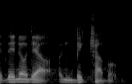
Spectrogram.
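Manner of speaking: ordinary talk, nothing marked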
